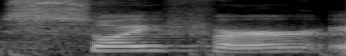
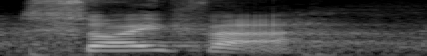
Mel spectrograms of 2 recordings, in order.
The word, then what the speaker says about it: Soifer: but Soifer is like surfer with a Brooklyn accent. Okay? So can you say that? Soifer.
